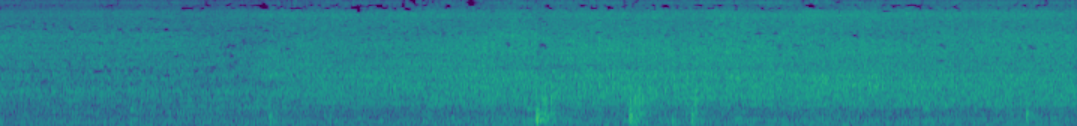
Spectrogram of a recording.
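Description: Greens stir-frying in a non-stick pan, sizzling steadily and growing a little louder about two seconds in. A couple of light knocks, likely the wooden spatula against the pan, come around the middle.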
